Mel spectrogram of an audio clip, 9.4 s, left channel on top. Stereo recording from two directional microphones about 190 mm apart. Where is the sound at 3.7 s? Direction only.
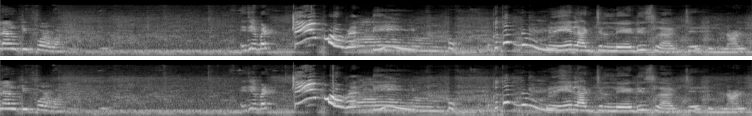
5° left (ahead or behind).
